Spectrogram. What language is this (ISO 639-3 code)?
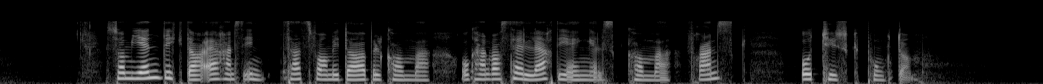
nor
